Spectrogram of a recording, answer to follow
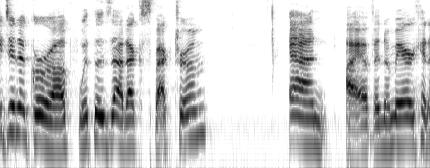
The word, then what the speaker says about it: ZX Spectrum: I didn't grow up with a ZX Spectrum, and I have an American accent, so I pronounce the letter Z, like Z-E-E, not Z. And in one of my early videos, I say ZX Spectrum, because I never heard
